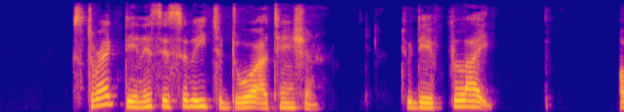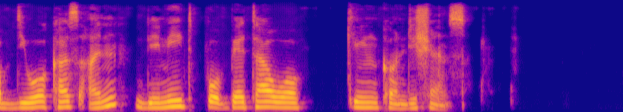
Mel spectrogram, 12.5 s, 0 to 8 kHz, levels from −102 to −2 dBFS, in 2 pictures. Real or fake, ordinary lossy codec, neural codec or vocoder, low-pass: fake; none; codec, 16 kHz, 4 kbps, X-Codec, WavLM features, trained on Multilingual LibriSpeech; none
